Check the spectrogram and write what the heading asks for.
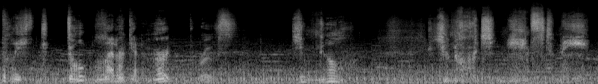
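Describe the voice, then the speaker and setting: An actor playing an eager, unstable, needy misfit in a video game, pleading and halting, with a theatrical delivery. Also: male voice, medium pitch, vocal fry, heavy background noise. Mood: anxious pleading. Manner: pleading, halting, swinging from hushed to excitable. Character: eager, unstable, needy young misfit man, anxiously devoted.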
